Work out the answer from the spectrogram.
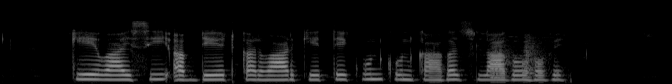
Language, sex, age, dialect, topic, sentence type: Magahi, female, 18-24, Northeastern/Surjapuri, banking, question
